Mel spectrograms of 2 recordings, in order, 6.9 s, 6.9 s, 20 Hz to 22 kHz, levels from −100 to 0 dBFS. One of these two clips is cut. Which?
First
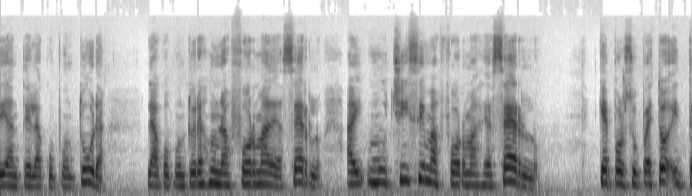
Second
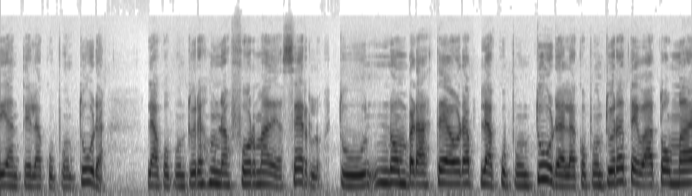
second; 2 cuts; at 3.3 s, 4.7 s

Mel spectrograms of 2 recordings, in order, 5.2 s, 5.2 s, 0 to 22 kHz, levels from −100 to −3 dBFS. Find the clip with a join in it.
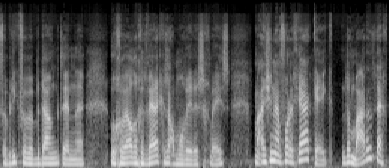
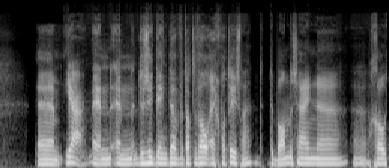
second; 2 cuts; at 1.8 s, 3.2 s

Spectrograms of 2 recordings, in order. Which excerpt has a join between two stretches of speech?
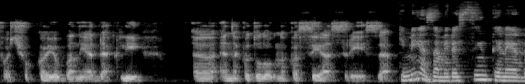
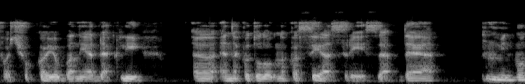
first; 1 cut; at 4.0 s

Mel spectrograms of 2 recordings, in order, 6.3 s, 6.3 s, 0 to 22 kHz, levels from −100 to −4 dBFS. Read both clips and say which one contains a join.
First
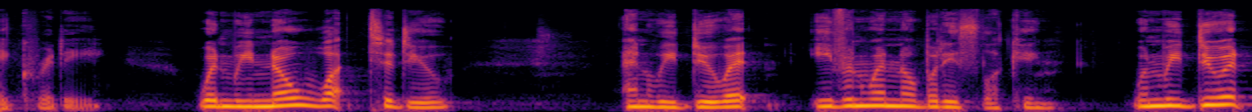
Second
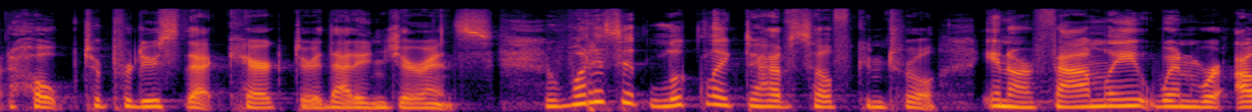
second; 2 cuts; at 2.7 s, 4.9 s

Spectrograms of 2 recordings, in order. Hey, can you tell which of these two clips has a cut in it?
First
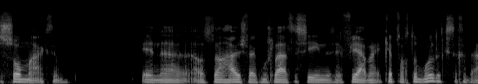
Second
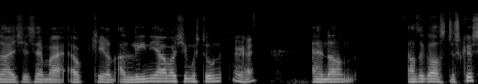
second; 1 cut; at 2.2 s

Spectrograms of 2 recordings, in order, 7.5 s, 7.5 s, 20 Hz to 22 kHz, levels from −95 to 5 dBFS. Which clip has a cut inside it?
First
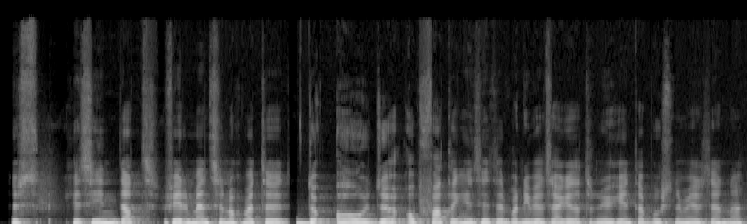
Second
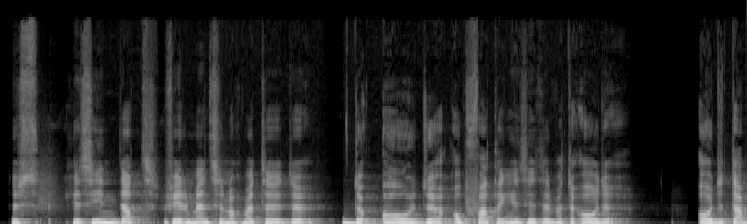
first; 2 cuts; at 2.9 s, 5.1 s

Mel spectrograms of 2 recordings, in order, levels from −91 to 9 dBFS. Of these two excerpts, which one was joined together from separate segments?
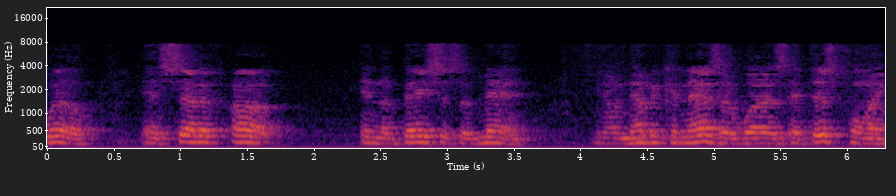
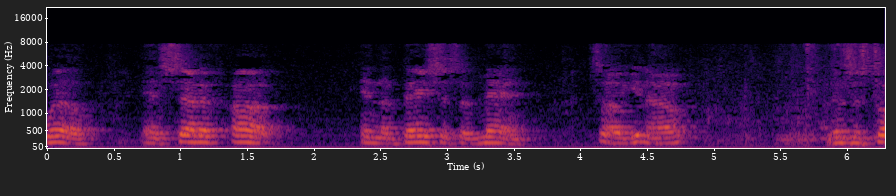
first; 1 cut; at 3.9 s

